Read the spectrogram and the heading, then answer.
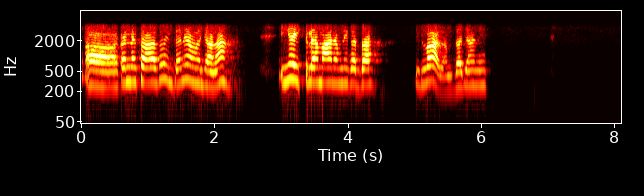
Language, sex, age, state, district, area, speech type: Dogri, female, 30-45, Jammu and Kashmir, Udhampur, rural, conversation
